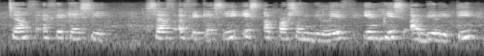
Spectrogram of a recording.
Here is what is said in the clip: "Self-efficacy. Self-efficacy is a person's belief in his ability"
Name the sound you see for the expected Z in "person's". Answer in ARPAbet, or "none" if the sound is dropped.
none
